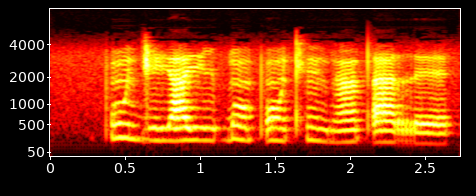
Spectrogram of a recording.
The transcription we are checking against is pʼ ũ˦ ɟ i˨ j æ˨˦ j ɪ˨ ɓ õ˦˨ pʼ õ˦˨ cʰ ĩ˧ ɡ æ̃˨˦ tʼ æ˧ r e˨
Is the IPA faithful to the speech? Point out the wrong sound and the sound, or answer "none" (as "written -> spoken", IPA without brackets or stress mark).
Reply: ɪ˨ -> i˨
